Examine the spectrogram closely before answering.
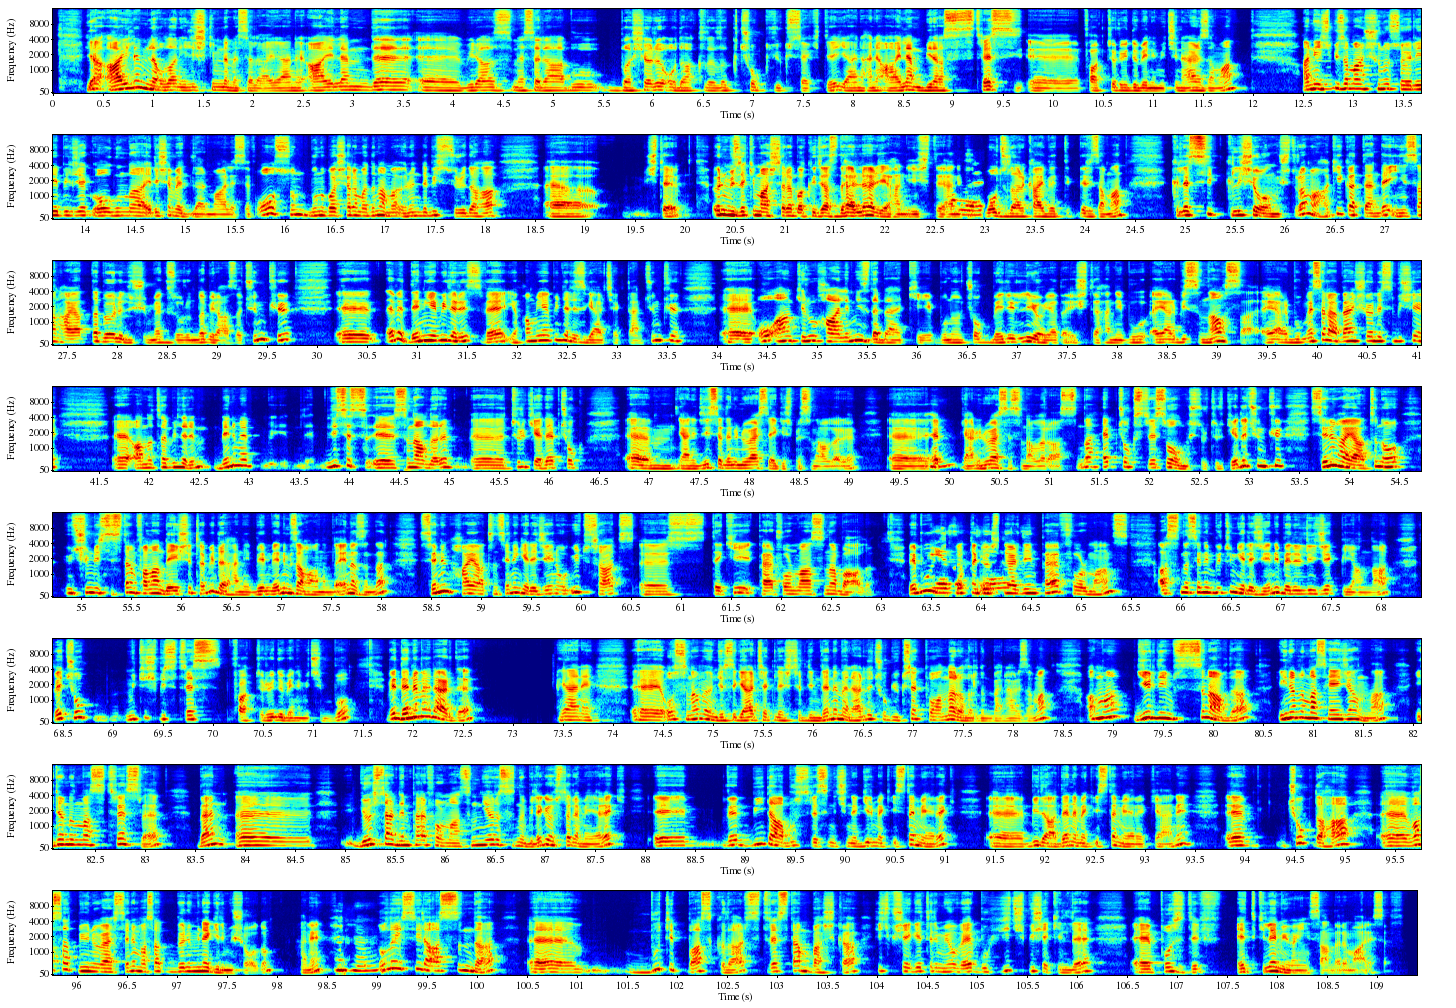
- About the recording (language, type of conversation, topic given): Turkish, podcast, Başarısızlığı öğrenme fırsatı olarak görmeye nasıl başladın?
- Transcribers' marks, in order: unintelligible speech; tapping; chuckle; other noise; lip smack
